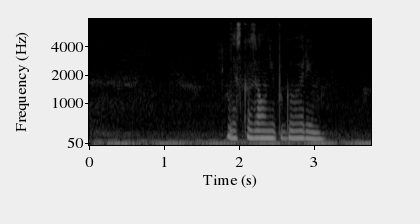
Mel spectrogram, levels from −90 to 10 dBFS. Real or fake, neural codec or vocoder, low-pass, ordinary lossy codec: real; none; 7.2 kHz; none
